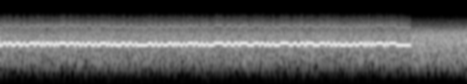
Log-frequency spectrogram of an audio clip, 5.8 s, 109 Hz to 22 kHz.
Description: RTTY (45.45 baud, 170 Hz shift), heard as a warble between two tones, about 1360 Hz centre, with radio static. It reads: … DE WA8PUF 589 589 1433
